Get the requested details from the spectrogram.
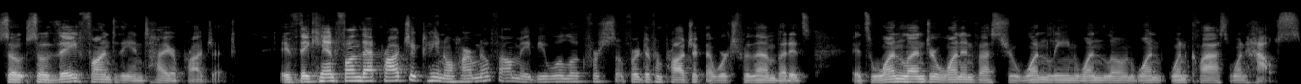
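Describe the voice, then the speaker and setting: A normal speaking voice with an American accent, lively intonation and a moderate pace, in a quiet background. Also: man, medium pitch for a man. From Texas, San Antonio. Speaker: real estate investor. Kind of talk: interview.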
